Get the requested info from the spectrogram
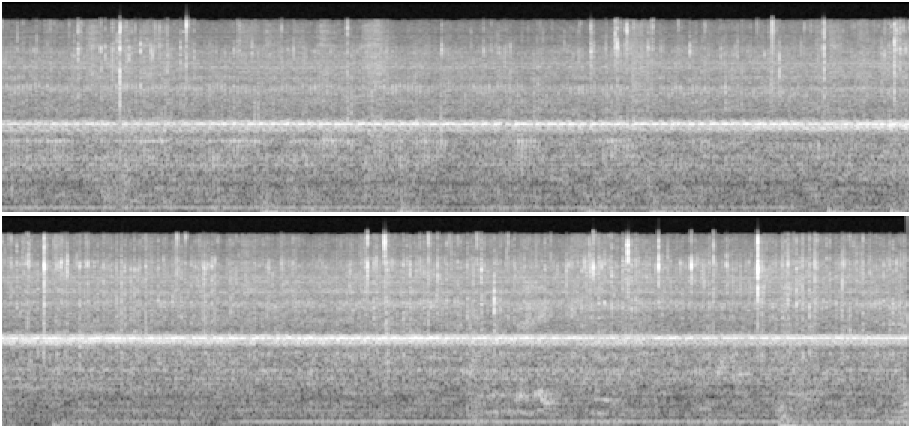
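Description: KitchenAid stand mixer running its meat grinder attachment, grinding wild boar meat for sausage: a steady motor and gear whine with a high tone held throughout.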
